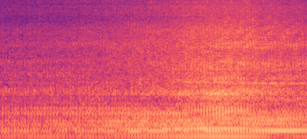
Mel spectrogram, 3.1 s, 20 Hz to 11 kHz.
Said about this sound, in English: There's a hoodlum riding up on an SL125 here.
